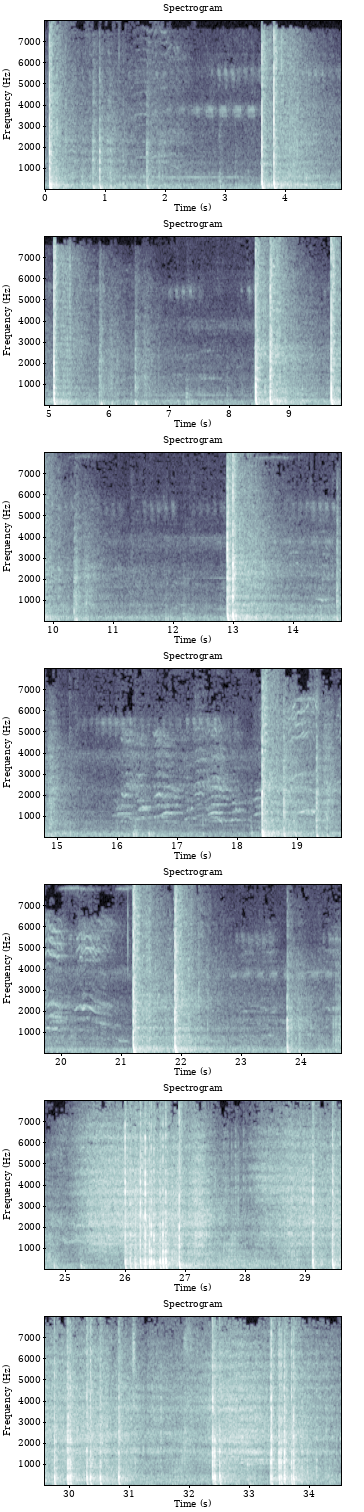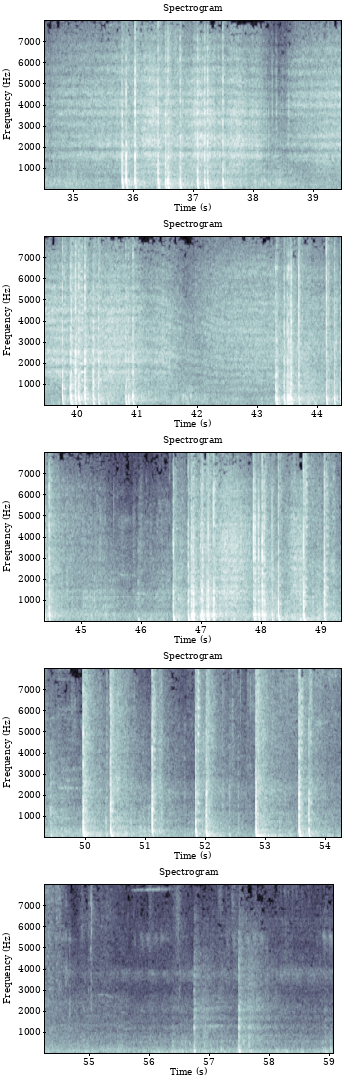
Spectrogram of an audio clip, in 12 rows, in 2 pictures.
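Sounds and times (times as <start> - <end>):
fireworks bangs echoing: 0.0 - 59.0.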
